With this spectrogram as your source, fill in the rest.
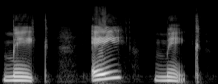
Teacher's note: When it comes to pronunciation, we start with make, which has one syllable. It rhymes with cake, so there is a clear A diphthong sound in there.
